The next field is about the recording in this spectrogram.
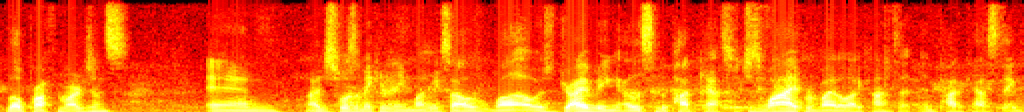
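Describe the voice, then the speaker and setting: Casting: man in his thirties from the Chicago area, quick rambling storyteller, mid-pitched. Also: flat delivery. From Chicago area, USA. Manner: rambling, self-correcting storyteller. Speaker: guest, real estate investor. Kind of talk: casual interview talk.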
